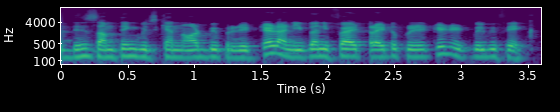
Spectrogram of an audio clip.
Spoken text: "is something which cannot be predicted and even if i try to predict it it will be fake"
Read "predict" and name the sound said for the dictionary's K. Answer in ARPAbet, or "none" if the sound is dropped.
K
